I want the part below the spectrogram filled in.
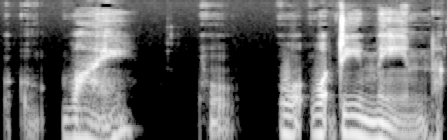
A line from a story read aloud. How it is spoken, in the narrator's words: asked Toad nervously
